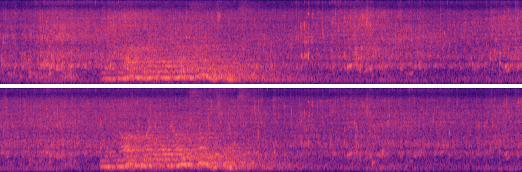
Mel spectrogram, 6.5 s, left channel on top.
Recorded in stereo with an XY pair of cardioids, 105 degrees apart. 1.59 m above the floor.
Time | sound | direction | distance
1.2 | a man speaking | 65° right | 2.5 m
